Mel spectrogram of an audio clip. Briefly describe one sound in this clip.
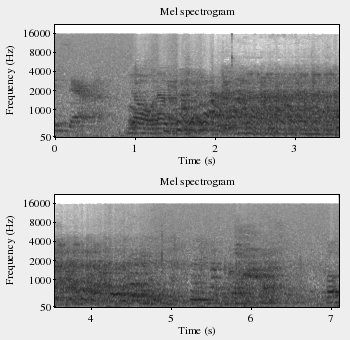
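A crowd of people murmurs and talks at once.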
